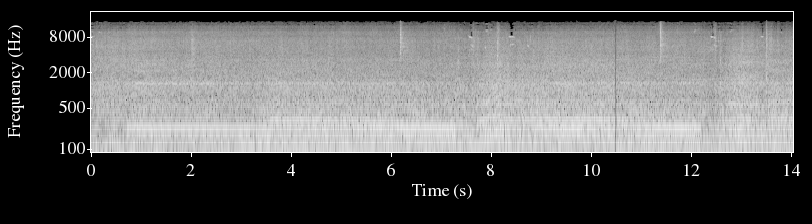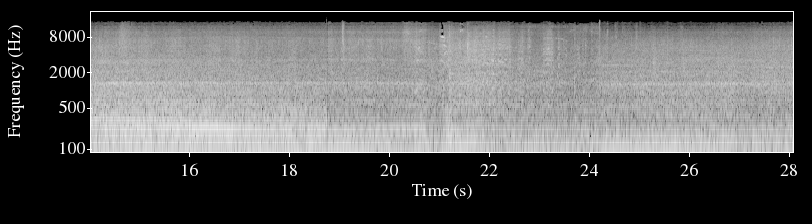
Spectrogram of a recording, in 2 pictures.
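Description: Kenworth K200 cabover truck's Cummins diesel engine running under way, heard inside the cab. It is a steady, loud hum whose pitch steps up and swells a few times, then settles lower near the end.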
